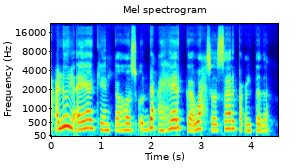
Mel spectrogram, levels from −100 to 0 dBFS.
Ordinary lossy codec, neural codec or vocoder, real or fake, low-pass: none; codec, 44.1 kHz, 2.6 kbps, SNAC; fake; none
